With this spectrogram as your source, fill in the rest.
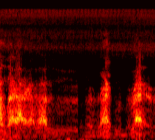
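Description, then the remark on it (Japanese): A voice imitates a big white dog barking aggressively while chasing and biting a man: a long growling bark followed by two sharper, shorter barks, loud, with brief gaps between them. “白い大きな犬は、そのおじさんに向かって、吠えては噛みつき、噛みついては吠えて追い回し、いつの間にか姿が見えなくなっていた。”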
